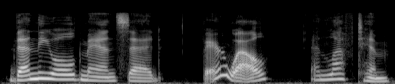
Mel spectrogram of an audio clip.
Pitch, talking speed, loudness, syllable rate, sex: 205 Hz, 135 wpm, -17 LUFS, 3.6 syllables/s, female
